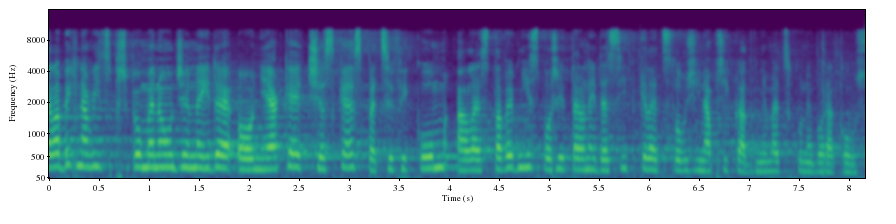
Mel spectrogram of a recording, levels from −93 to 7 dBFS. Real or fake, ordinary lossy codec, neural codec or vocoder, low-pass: real; AAC, 64 kbps; none; 9.9 kHz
